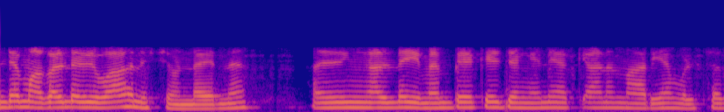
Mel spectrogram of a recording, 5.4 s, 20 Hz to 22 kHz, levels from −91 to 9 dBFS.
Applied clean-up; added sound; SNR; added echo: neural separator model SepFormer DNS4.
